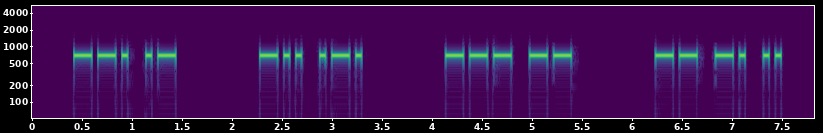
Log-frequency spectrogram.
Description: Morse code, heard as a keyed tone, about 20 wpm, 700 Hz. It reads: GA DR OM MNI
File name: UK MASTER QSOs TRAINING / 20WPM / UK MASTER QSOs 0038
